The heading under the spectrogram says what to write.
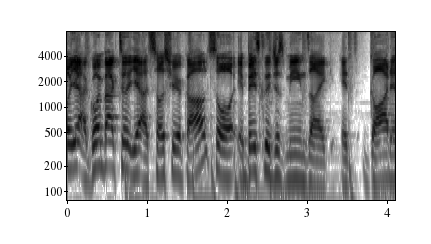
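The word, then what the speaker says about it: Sat Sri Akal: So it's basically Sashriyaka. So SAT, that's the first word. SRI, the yeah. second word, and then Akal, AKAL, Shashri Akal.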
